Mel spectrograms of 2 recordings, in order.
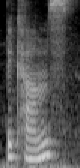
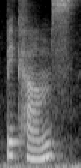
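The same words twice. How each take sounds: Both takes have the same delivery.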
